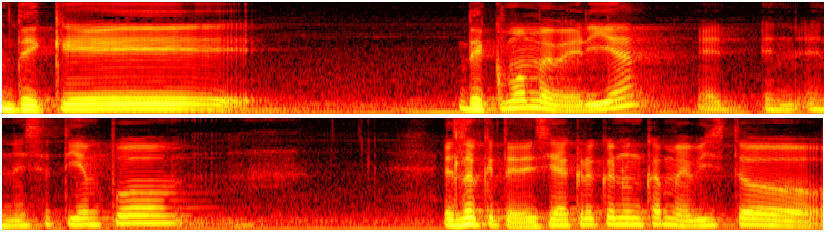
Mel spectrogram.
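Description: Using a dark, mellow tone and a fairly high pitch, a man with a Mexican accent speaks at a very slow pace with long, frequent pauses. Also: ordinary pitch variation. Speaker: podcast co-host. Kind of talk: casual chat.

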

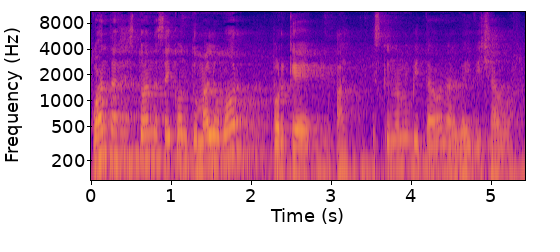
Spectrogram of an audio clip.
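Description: A man with a central Mexican accent, fairly high pitch and ordinary pitch variation at a moderate pace, with audible room echo and noticeable background noise. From Mexico, Dolores Hidalgo, Guanajuato. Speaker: priest. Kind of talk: sermon.

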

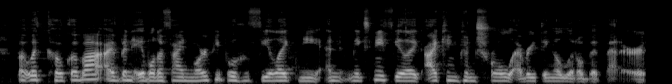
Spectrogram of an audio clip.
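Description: Dry and close with no echo, a woman talks at a very fast pace with hardly any pauses. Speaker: podcast co-host. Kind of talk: casual chat.

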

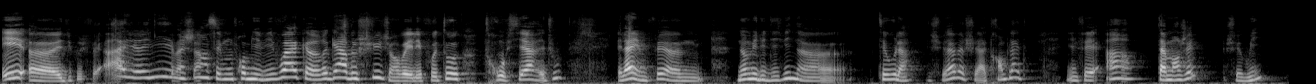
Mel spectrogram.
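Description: Against a quiet background, a woman with fairly high pitch speaks at a moderate pace, her pitch swinging very widely and her loudness shifting a lot, with long, frequent pauses. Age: 20s. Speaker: amateur athlete. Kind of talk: casual chat. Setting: home.

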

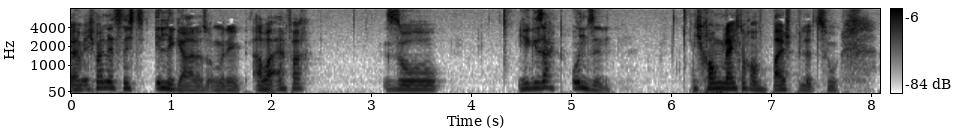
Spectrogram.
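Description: A man's fairly high voice with ordinary pitch variation, a moderate pace and long, frequent pauses. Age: 20s. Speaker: podcast host and bank trainee. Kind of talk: casual solo podcast monologue.

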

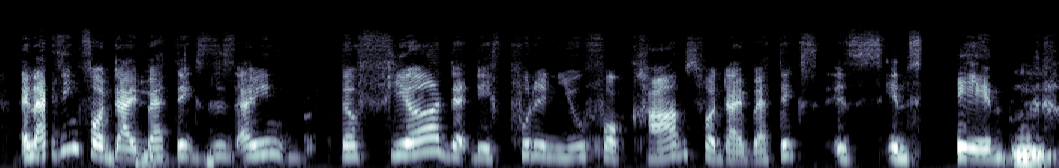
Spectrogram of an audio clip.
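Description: In a normal speaking voice, a woman talks at a fairly high pitch and a fairly slow pace, with lively intonation and hardly any pauses, in a dry, close sound with no echo. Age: 30s. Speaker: amateur triathlete. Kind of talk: interview.

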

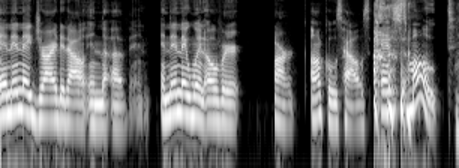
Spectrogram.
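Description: A plain, everyday voice with an American accent speaks at a fairly slow pace with lively intonation and very even loudness on a very clean recording with a silent background. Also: woman. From Los Angeles. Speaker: makeup artist guest. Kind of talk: casual chat.

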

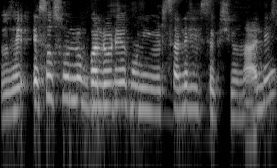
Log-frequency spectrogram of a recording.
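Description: A woman's voice carries a dark, mellow tone with lively intonation. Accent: Chilean. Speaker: social anthropologist. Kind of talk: interview.

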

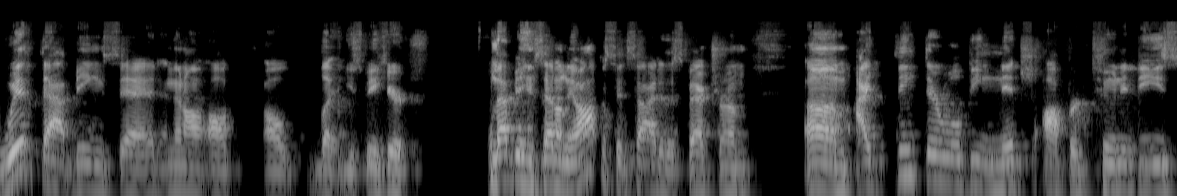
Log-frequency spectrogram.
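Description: A man with an American accent and a plain, everyday voice speaks at a moderate pace and medium pitch with ordinary pitch variation. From California. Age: 30s. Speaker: professional tournament bass angler and podcast host. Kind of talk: casual chat. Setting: studio.

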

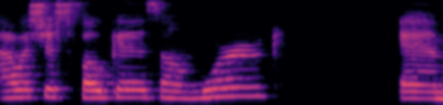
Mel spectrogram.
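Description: In a Puerto Rican accent, a woman talks at a moderate pace with a medium pitch and fairly even intonation. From Puerto Rico. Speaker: podcast guest sharing life story. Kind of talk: personal testimony in interview.

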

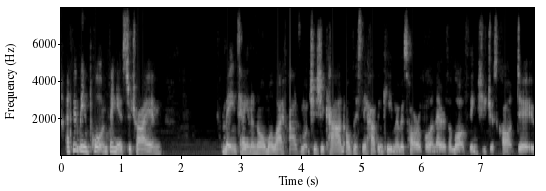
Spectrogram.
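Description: A woman speaks in a North Welsh accent. Her pace is very fast. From North Wales. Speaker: cancer survivor and charity worker. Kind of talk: testimony.

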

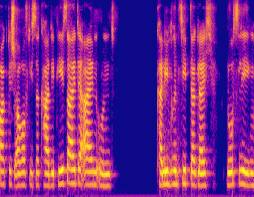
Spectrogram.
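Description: Against a quiet background, a woman of medium pitch speaks at a moderate pace in a bright, sharp tone. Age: 30s. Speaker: self-published novelist. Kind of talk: interview. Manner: hesitant, many fillers.

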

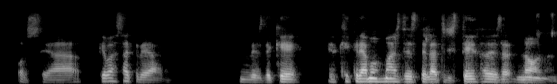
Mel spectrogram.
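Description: In an ordinary speaking voice, a man of medium pitch speaks at a fairly slow pace with ordinary pitch variation, with a dry, close sound and no echo. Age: 40s. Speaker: theatre artist. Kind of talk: interview conversation.

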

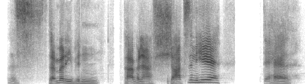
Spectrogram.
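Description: A man speaks at a fairly slow pace in a put-on character voice, fairly high-pitched. The voice is gruff and growling. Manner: snarling, gruff.

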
